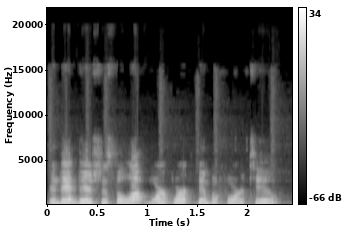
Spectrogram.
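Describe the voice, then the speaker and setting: A man voicing a bubbly, playful, energetic teenage schoolgirl in an amateur visual novel reading. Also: medium pitch, brisk, close to an everyday voice, poor audio. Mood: chatty, explaining. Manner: playful, cheery, exclaiming. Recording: music behind the voice.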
